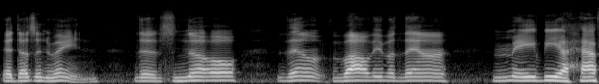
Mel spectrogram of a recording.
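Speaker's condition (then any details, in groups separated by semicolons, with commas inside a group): Speech impediment; Google translator voice input once misrecognized speech, switched to typing instead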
